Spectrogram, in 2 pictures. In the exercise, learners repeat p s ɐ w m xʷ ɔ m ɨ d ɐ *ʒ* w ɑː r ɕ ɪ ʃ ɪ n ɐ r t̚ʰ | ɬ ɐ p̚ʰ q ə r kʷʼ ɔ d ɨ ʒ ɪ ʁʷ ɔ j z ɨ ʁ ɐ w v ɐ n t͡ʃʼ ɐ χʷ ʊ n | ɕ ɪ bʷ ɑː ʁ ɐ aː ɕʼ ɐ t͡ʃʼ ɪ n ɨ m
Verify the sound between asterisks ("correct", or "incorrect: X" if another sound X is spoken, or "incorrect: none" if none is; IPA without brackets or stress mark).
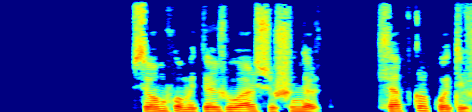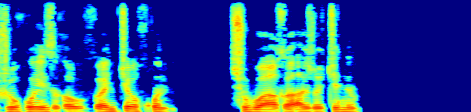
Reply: correct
